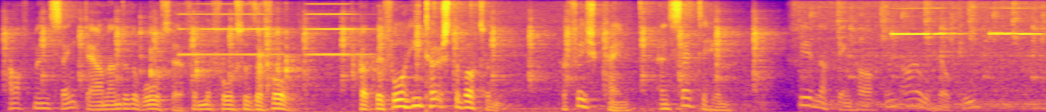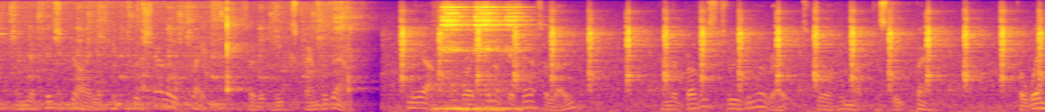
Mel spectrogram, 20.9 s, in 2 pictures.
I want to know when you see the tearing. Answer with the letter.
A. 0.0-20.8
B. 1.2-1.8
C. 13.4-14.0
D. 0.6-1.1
C.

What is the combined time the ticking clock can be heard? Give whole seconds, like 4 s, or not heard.
21 s.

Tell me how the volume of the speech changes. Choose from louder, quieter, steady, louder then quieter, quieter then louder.
quieter.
